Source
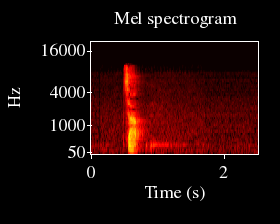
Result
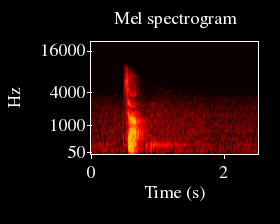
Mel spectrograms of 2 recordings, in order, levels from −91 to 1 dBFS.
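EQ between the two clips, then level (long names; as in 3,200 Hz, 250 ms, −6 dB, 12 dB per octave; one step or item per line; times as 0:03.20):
Bessel low-pass filter 2,700 Hz, order 2
0.0 dB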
